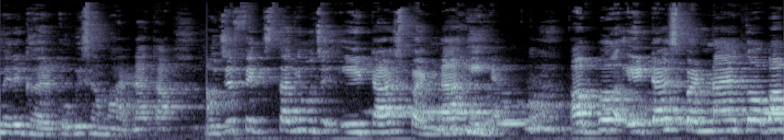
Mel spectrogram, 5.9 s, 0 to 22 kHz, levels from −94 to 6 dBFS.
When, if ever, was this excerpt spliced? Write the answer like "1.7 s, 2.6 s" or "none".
1.5 s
